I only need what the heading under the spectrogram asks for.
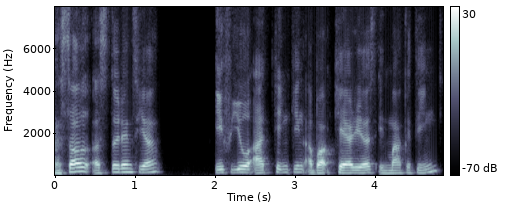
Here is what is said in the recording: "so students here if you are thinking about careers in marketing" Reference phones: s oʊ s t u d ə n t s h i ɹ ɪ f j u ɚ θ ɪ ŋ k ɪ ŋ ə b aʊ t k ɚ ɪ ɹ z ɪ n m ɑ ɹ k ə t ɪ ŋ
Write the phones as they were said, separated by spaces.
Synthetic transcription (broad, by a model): s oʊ s t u d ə n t s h i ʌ ɪ f j u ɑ t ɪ ŋ k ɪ ŋ ə b aʊ t k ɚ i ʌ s ɪ n m ɑ k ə t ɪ ŋ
